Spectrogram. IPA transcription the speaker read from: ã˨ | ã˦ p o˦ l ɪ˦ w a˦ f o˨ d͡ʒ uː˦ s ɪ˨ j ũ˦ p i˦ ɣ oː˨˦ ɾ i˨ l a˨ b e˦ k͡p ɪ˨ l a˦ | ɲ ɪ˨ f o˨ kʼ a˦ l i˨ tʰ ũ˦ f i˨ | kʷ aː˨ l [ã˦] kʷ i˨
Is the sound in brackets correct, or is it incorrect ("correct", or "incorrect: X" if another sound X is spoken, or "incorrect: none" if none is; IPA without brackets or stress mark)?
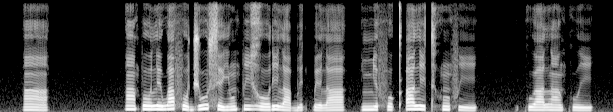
incorrect: ã˨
